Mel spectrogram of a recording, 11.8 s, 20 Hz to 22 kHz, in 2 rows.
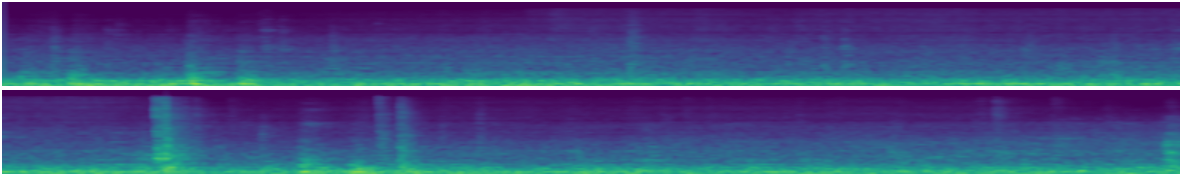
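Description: Steady low rumble of wheels on track inside a moving Vande Bharat Express (Train 18) electric multiple unit coach. A sharp knock comes about seven seconds in, and a smaller one a second later.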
